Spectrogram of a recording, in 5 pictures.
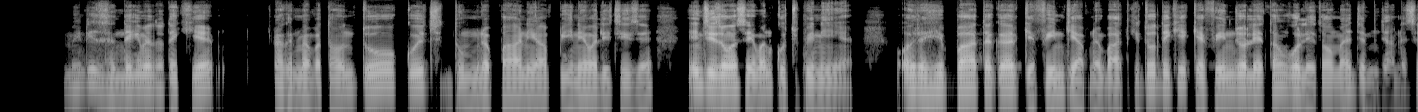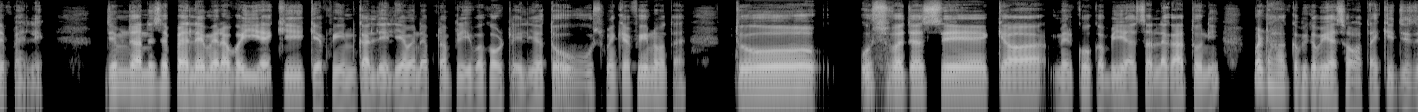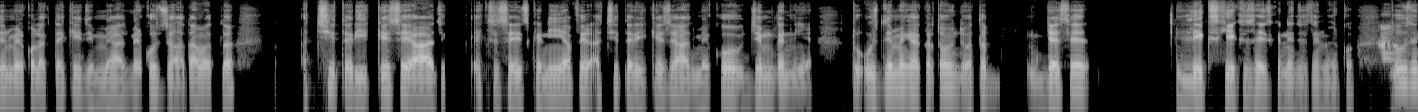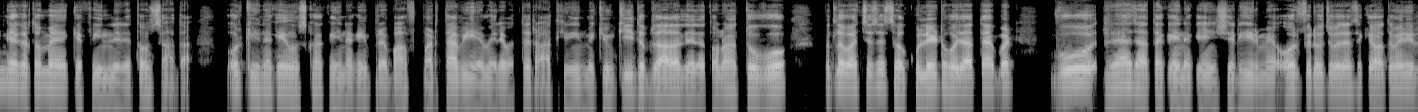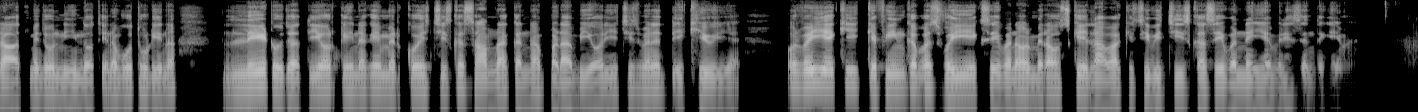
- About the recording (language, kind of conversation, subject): Hindi, advice, स्क्रीन देर तक देखने के बाद नींद न आने की समस्या
- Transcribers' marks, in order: tapping; in English: "प्री-वर्कआउट"; in English: "बट"; in English: "एक्सरसाइज़"; lip smack; in English: "लेग्स"; in English: "एक्सरसाइज़"; in English: "सर्कुलेट"; in English: "बट"; in English: "लेट"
